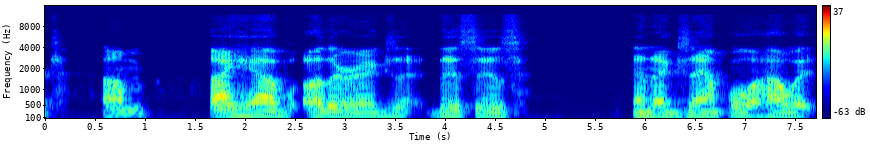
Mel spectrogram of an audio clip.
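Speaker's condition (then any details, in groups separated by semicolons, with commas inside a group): Primary lateral sclerosis, bulbar onset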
